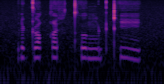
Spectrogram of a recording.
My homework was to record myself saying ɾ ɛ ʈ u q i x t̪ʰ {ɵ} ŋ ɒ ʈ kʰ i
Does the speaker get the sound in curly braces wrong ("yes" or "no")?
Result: yes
